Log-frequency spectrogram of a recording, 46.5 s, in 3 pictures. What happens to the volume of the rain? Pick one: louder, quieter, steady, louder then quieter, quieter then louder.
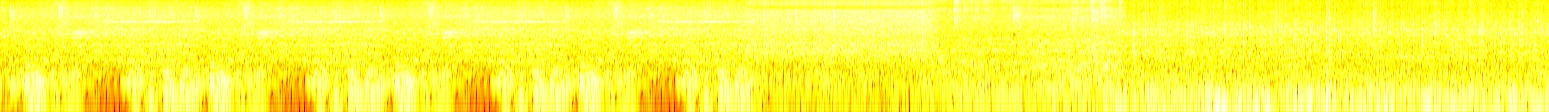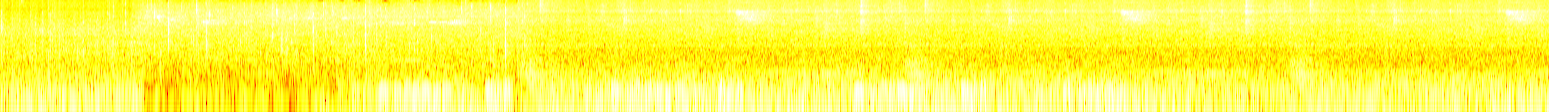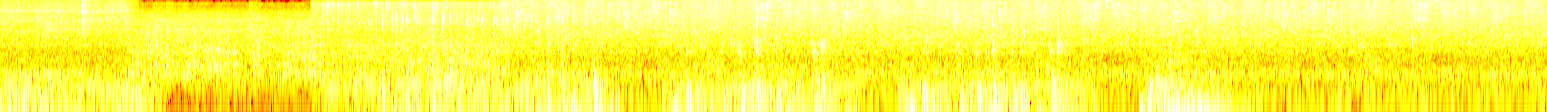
steady.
